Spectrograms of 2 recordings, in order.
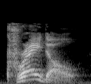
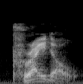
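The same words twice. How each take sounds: First: "Credo!" called out a touch louder and higher, mock-heroic; a lightly voiced roar of faith; lion's shout. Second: Said in the usual way. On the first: A narrator's reading. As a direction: proclaim "Credo!" like a lion in a council hall. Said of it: "shouted out with the voice of a lion". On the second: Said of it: "said Mister Cunningham".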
